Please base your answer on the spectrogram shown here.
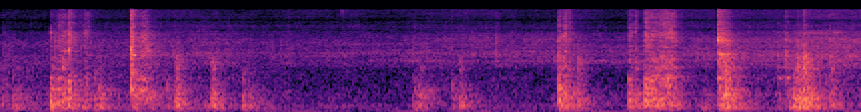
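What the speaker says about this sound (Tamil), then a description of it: "இது நல்லா கிளறிக்கலாம்." Spoon stirring spinach with masala, chilli and turmeric powders in a pan, giving bursts of scraping and scratching strokes with a soft sizzle beneath, pausing briefly midway before resuming with louder, quicker strokes.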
